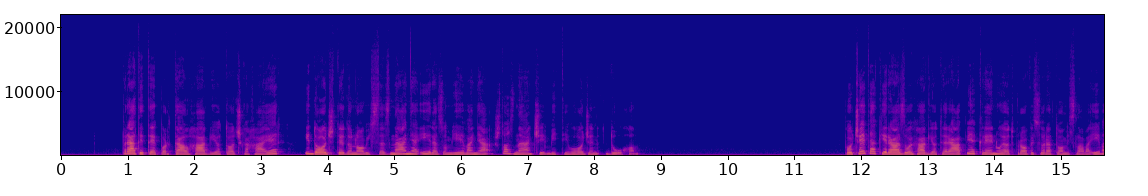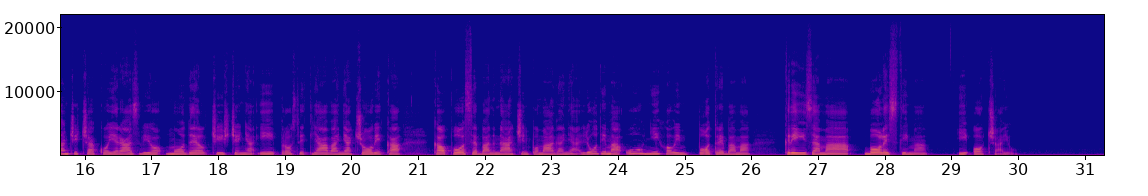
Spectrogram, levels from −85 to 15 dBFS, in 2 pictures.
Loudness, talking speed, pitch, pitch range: -38 LUFS, 85 wpm, 190 Hz, 170-220 Hz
